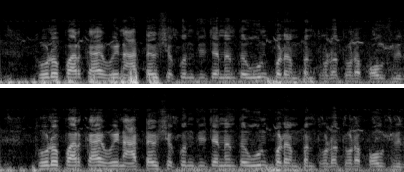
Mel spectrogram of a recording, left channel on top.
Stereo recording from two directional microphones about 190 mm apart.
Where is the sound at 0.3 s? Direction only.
30° right (ahead or behind).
